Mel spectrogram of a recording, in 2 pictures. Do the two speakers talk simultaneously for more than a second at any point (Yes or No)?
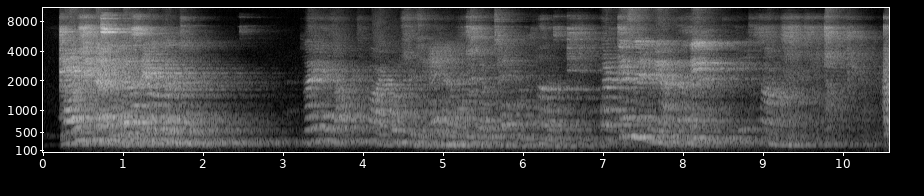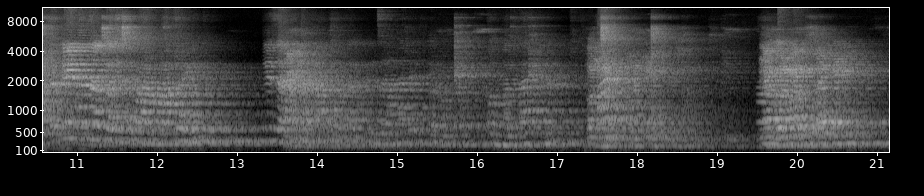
Yes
